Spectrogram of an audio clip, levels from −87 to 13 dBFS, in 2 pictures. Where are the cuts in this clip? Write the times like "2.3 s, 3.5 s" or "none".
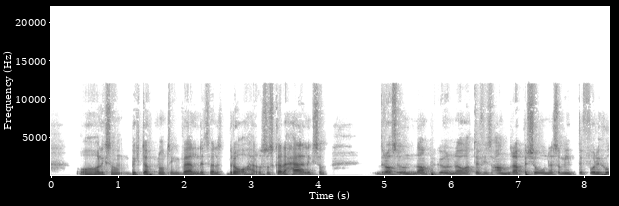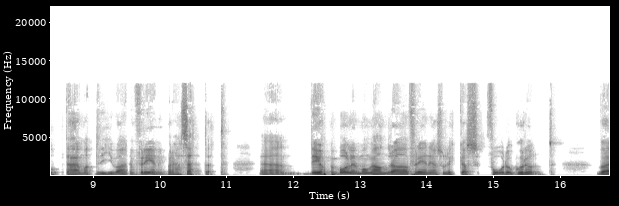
9.5 s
